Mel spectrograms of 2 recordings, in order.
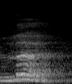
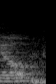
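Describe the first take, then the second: First: It is said as a held 'lll' sound. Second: It is said as the letter name 'el'. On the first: The speaker calls it right. "we call it the L" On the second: The speaker calls it wrong. "we don't call it the L"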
